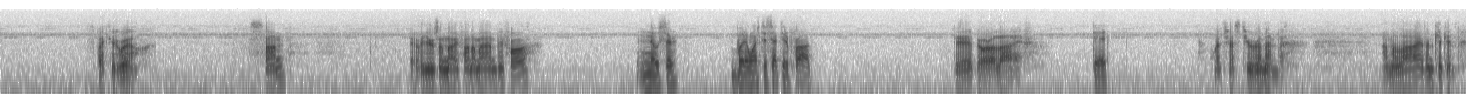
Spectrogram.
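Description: A man speaks weakly and hoarsely, close by.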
